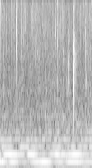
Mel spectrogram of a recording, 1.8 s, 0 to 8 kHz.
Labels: {"label": "biophony, midshipman", "recorder": "SoundTrap 500"}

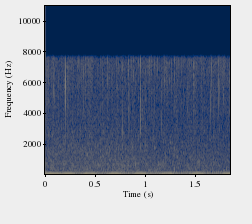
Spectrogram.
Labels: {"label": "biophony", "recorder": "SoundTrap 500"}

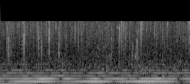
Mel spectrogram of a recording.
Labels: {"label": "biophony, midshipman", "recorder": "SoundTrap 500"}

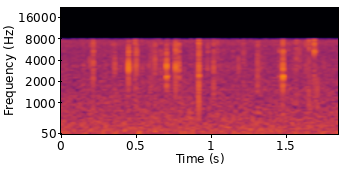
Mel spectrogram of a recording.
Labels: {"label": "ambient", "recorder": "HydroMoth"}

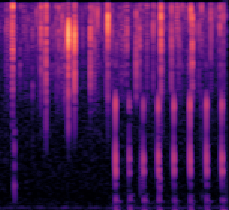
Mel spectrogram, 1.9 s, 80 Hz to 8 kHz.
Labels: {"label": "biophony, knock", "recorder": "SoundTrap 300"}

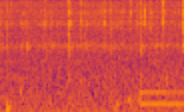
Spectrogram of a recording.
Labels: {"label": "ambient", "recorder": "HydroMoth"}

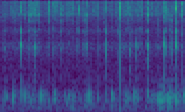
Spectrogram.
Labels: {"label": "biophony", "recorder": "HydroMoth"}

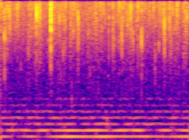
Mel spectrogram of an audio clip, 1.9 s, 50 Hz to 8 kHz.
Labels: {"label": "biophony, midshipman", "recorder": "SoundTrap 500"}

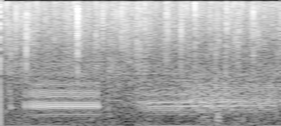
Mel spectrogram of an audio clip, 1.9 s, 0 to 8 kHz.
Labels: {"label": "biophony, croak", "recorder": "SoundTrap 500"}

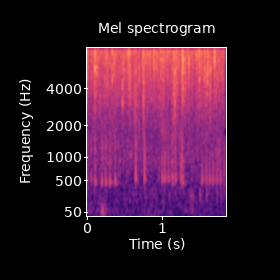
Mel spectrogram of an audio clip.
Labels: {"label": "biophony, rattle response", "recorder": "SoundTrap 500"}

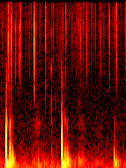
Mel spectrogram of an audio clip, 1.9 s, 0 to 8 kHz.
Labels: {"label": "biophony, double pulse", "recorder": "SoundTrap 300"}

